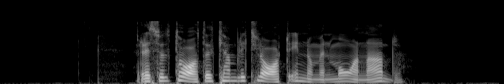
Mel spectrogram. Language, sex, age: Swedish, male, 27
